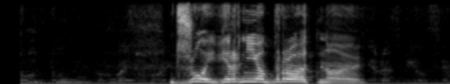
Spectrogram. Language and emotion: Russian, angry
